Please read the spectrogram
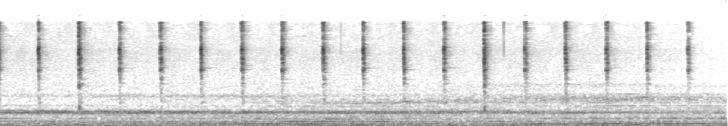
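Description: Clock ticking steadily, about two ticks a second, over a low steady drone.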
